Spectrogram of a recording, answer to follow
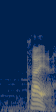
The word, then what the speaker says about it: Kaya: Kaya.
